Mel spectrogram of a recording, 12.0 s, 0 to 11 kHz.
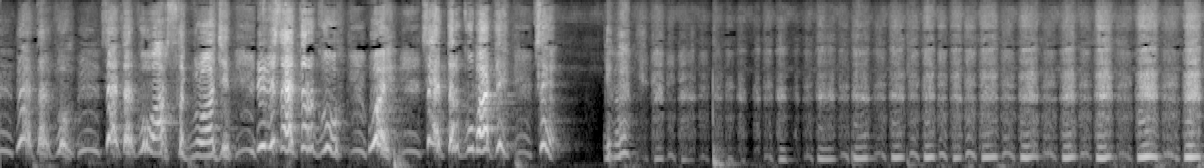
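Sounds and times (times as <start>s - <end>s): man panting: 0.0s - 1.0s, 6.4s - 12.0s.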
